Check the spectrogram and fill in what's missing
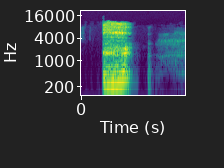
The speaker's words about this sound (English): excuse me. Still haven't shaken off that cough. That's not COVID, by the way. I've been testing myself 3 times a week. It's just the residual effects of bronchitis.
